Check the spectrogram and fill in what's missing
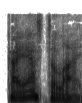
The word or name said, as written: chiastolite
